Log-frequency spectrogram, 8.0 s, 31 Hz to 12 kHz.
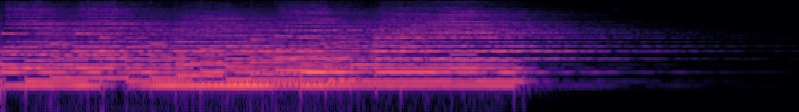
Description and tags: short loops 06 03 2015 4
made in ableton live 9 lite
- vst plugins : Alchemy, efthimia, Prodigious, Microorgan MKIII/5 - All free VST Instruments from vstplanet !
- midi instrument ; novation launchkey 49 midi keyboard
you may also alter/reverse/adjust whatever in any editor
gameloop game music loop games organ sound melody tune synth gameover endgame
endgame, game, gameloop, loop, melody, synth, tune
